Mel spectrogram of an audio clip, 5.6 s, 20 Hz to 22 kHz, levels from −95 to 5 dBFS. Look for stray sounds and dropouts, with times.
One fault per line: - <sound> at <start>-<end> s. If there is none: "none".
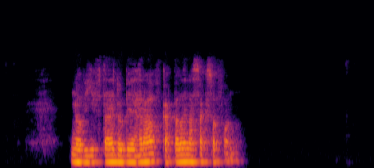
none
